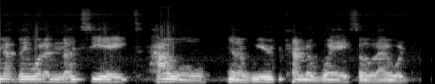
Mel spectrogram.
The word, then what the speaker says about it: Howl: so it's a syllable, they would say Howell, so it would take up two syllables because that's how Howl is pronounced in Japanese, so it would match up better with the lip flaps.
